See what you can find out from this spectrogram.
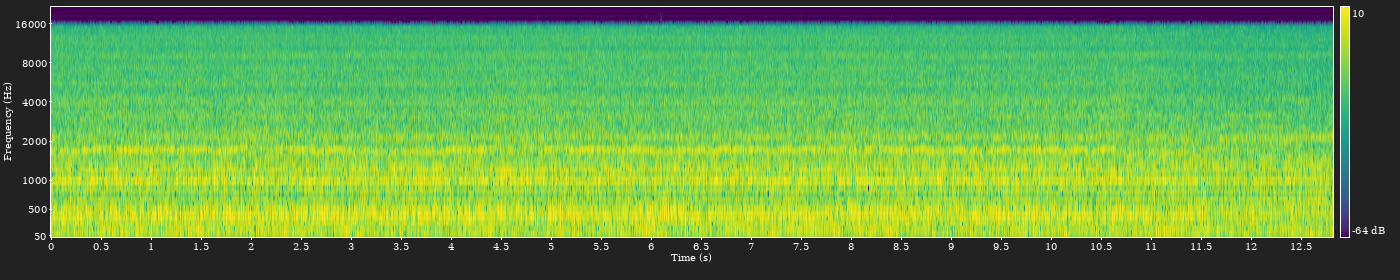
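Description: V8 idle with a wavering, uneven low rumble and a slightly unsteady beat rather than a smooth lope; idling roughly. Cause suspected, not confirmed.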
